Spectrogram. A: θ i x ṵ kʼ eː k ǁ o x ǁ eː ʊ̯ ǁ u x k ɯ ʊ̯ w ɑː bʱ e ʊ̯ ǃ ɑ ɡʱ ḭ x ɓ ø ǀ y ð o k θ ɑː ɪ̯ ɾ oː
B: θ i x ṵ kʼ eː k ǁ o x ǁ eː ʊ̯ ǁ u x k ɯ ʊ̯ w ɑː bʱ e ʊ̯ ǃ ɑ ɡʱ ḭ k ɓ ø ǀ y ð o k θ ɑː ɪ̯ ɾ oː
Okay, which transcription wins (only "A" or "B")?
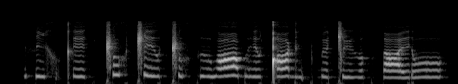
B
